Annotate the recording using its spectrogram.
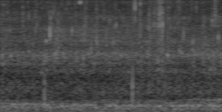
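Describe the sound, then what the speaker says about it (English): Underground water in the Telltale Game of Thrones video game flows with a faint, steady rushing and gurgling, low and continuous, with no voices over it. "I hear water. From underground."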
